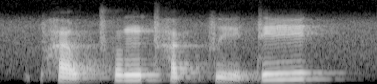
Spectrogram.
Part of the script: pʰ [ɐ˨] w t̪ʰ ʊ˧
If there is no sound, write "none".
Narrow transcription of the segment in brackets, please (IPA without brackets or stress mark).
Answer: ɐ˨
